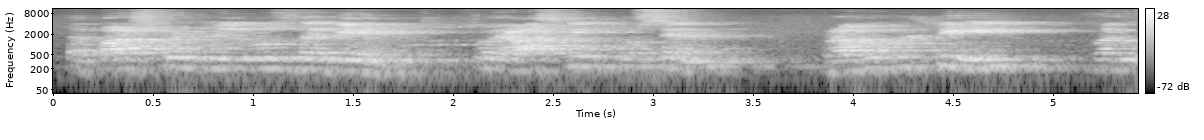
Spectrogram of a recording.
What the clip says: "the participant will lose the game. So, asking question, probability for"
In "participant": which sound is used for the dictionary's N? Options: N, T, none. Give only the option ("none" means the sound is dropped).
none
